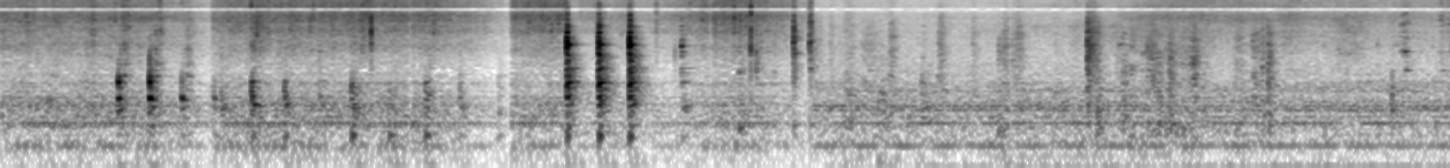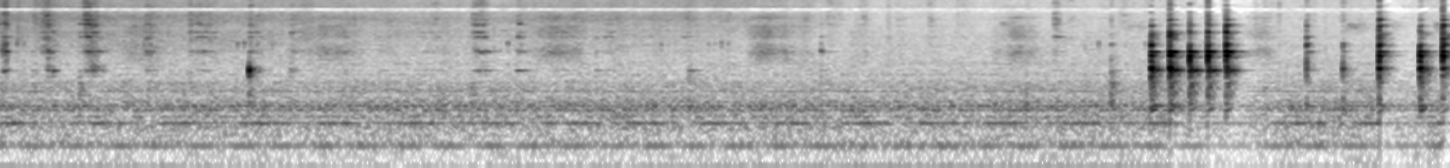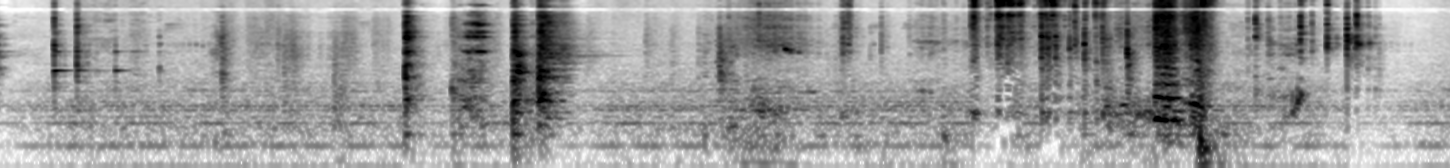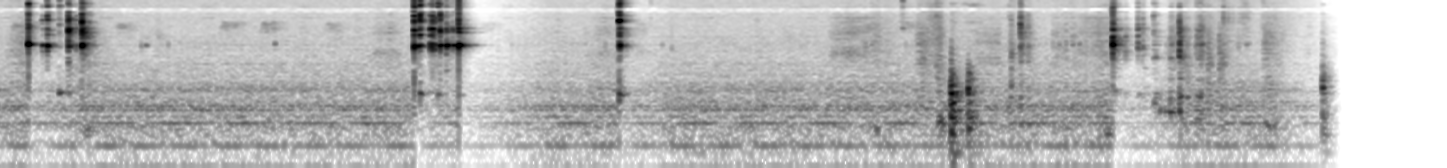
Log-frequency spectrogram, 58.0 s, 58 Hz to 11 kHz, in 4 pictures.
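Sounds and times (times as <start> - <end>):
steady low hum: 6.6 - 52.9
spatula scraping frying pan: 11.1 - 23.5, 29.6 - 30.8, 33.5 - 34.7, 36.0 - 42.1, 54.3 - 56.4.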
